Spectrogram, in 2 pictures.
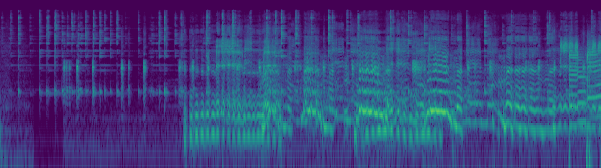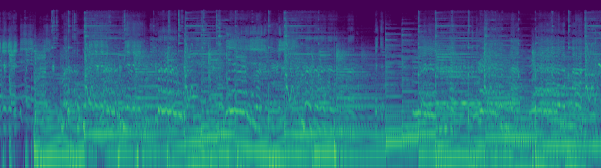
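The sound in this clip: Sheep and goats bleat in wavering, nasal cries under steady clanking cowbells, and the sound stays loud and dense throughout.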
